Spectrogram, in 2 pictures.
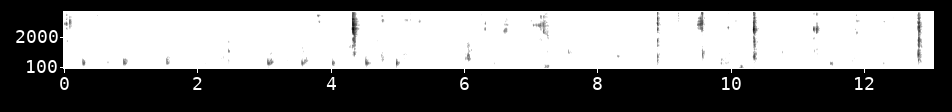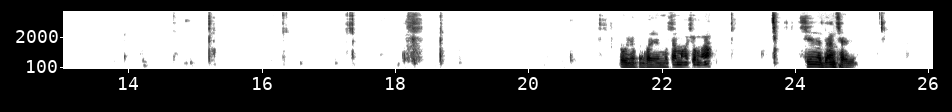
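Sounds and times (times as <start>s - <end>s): person chewing: 2.4s - 7.5s, 8.8s - 10.6s, 11.2s - 12.0s, 12.7s - 13.0s, 13.9s - 15.4s, 16.2s - 19.1s, 20.6s - 21.4s, 23.0s - 24.1s, 25.2s - 25.5s
wet mouth clicks and smacks: 3.0s - 5.3s, 8.8s - 10.5s, 12.8s - 13.0s, 13.9s - 15.4s, 16.3s - 17.5s, 20.6s - 21.3s, 23.0s - 24.0s, 25.2s - 25.5s.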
